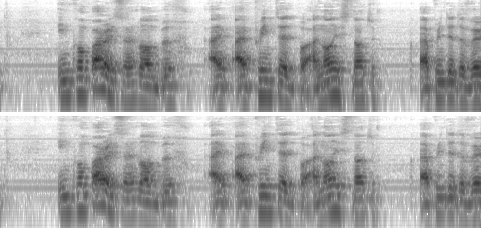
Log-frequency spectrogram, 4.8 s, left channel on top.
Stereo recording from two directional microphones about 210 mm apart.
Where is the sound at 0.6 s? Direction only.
50° left (ahead or behind).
